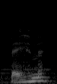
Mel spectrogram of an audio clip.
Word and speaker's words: behemoth: How do we pronounce this word? Behemoth. Behemoth? Behemoth.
